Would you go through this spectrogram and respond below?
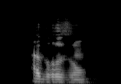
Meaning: inflection of abreuver: 1. first-person plural present indicative 2. first-person plural imperative
- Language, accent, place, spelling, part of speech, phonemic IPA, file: French, France, Lyon, abreuvons, verb, /a.bʁœ.vɔ̃/, LL-Q150 (fra)-abreuvons.wav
